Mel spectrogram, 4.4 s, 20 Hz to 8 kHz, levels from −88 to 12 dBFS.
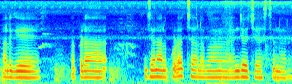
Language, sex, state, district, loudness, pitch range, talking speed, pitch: Telugu, female, Andhra Pradesh, Manyam, -14 LUFS, 180-190 Hz, 110 wpm, 185 Hz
